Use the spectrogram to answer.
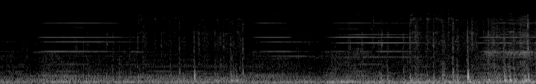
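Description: Hooves clip-clop as horses are ridden, a steady, busy patter of hoofbeats that grows slightly louder toward the end, with a horse whinnying.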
